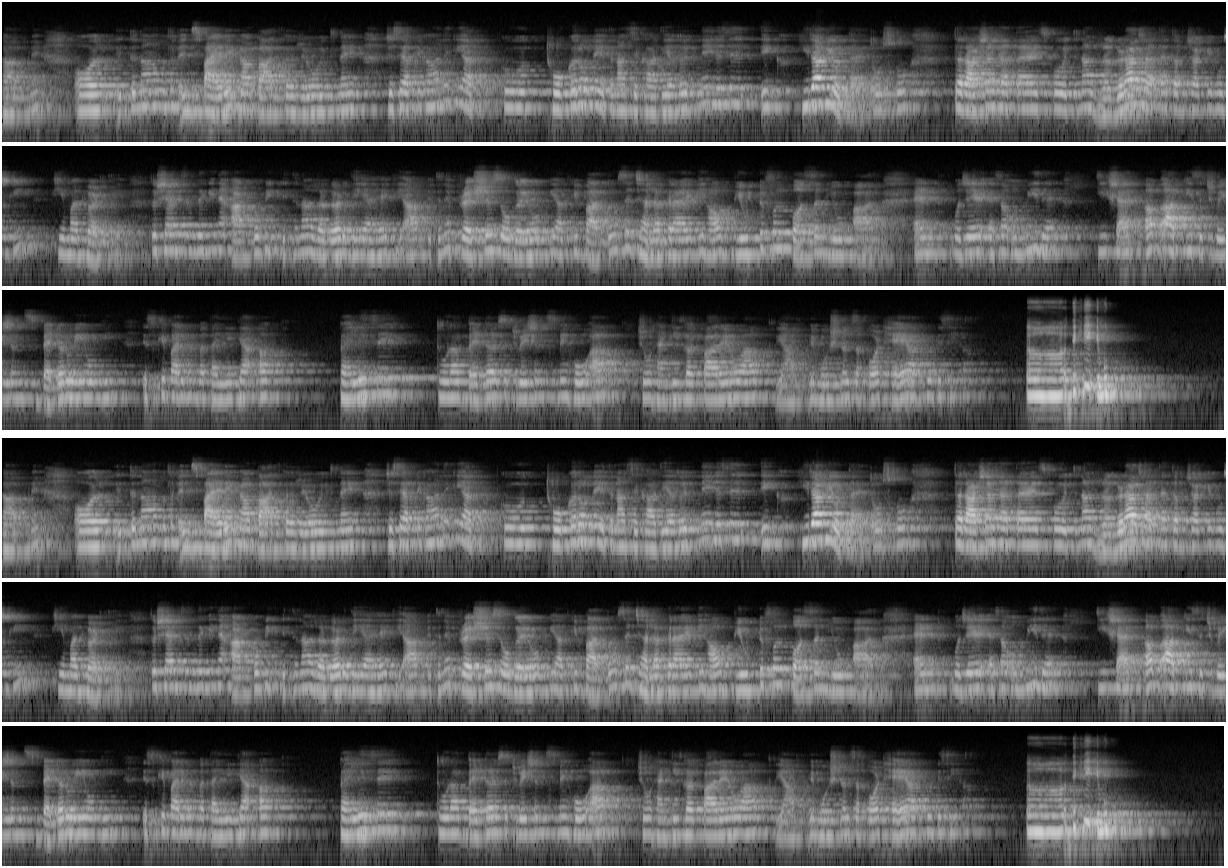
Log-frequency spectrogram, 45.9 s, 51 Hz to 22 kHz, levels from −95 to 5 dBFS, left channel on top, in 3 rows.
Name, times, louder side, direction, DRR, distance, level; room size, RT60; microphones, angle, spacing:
voice 1, 0.0-5.9 6.3-15.6 15.9-18.7 18.9-28.5 29.0-32.0 32.4-34.0 34.8-35.5 36.0-38.1 38.5-42.7, right 1 dB, 20° right, 2 dB, 2.2 m, -29 dB
voice 2, 43.4-44.4, left 2 dB, 25° left, 3 dB, 3.0 m, -21 dB
22.5 x 21.0 x 9.1 m, 1.5 s
head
